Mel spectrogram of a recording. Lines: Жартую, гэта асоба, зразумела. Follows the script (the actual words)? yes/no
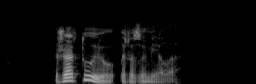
no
